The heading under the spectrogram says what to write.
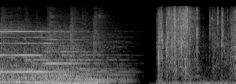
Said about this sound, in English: For all you foodies out there, I'm unwrapping a McDonald's steak, egg, and cheese bagel.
